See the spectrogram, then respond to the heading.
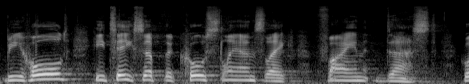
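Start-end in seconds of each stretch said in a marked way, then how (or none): none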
